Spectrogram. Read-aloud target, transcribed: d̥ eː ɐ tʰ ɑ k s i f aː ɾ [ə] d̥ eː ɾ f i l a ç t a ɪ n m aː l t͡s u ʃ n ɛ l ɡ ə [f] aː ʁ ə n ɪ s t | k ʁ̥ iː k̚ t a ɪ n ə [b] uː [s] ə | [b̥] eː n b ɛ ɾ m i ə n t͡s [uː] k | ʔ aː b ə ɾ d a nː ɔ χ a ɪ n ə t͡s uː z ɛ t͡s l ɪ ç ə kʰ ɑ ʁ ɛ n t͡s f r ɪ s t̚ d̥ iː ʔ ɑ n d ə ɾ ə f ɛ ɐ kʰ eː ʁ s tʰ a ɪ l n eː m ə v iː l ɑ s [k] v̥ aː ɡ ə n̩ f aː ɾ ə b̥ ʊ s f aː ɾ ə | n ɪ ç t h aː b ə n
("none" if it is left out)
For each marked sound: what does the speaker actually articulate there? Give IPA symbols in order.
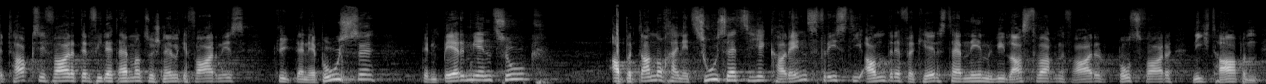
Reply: ə, f, b, s, d̥, uː, t

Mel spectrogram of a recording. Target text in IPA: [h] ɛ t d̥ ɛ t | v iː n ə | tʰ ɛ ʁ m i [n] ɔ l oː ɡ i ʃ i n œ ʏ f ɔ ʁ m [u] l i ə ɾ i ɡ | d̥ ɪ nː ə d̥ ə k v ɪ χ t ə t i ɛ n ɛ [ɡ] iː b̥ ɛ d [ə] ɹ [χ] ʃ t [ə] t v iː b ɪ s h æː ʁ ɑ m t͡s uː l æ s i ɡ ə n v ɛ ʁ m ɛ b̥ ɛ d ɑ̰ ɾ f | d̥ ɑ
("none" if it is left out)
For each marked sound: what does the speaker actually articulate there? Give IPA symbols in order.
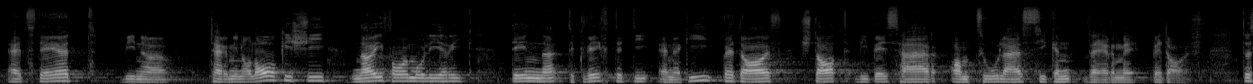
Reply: h, n, u, ɡ, ɑ, f, ɑ

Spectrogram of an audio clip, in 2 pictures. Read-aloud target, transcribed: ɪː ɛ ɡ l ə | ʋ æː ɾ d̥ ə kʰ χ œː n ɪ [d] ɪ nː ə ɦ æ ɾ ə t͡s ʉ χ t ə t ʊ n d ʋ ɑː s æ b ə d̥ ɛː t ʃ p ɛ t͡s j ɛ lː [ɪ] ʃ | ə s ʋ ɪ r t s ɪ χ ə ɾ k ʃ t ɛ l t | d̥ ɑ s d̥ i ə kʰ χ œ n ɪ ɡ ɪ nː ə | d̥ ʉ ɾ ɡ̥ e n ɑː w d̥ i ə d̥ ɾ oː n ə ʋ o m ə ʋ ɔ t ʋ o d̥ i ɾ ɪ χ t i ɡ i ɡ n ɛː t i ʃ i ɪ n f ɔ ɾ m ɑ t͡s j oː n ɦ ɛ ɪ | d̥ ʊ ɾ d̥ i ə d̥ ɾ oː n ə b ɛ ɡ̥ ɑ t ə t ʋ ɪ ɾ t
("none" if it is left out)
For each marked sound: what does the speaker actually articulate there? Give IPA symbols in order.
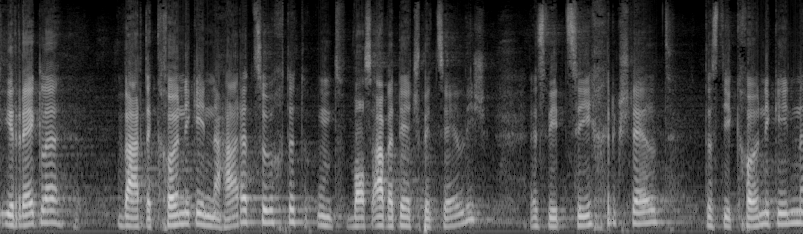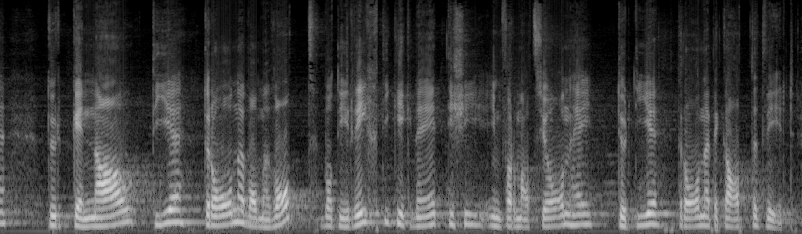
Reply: ɡ, ɪ

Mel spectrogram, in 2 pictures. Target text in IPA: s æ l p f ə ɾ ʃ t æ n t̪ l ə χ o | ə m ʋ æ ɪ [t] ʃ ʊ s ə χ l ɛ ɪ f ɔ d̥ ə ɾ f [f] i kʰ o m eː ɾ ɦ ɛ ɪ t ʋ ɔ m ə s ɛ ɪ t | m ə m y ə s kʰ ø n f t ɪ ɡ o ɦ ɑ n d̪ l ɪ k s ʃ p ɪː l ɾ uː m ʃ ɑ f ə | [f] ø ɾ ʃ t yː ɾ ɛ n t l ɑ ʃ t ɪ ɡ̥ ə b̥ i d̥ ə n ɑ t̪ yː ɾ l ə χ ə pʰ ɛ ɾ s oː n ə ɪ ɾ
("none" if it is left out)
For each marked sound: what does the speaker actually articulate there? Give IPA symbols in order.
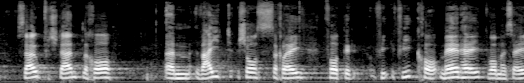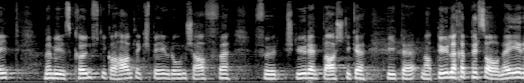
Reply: t, f, f

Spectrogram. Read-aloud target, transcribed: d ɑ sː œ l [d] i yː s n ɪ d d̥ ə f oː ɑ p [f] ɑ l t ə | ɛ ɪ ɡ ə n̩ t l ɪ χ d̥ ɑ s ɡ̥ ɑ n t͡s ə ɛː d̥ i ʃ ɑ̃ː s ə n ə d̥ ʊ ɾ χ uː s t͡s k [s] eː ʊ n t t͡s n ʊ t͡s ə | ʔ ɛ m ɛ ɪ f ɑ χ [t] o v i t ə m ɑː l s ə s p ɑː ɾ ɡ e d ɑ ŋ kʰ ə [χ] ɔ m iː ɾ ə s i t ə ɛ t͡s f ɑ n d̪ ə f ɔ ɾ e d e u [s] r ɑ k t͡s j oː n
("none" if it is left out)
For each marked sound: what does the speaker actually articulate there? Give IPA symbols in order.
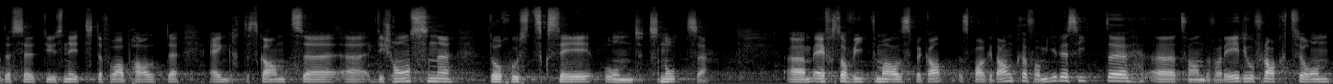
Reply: t, h, s, s, f, f

